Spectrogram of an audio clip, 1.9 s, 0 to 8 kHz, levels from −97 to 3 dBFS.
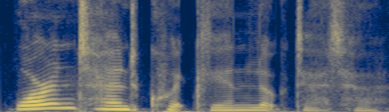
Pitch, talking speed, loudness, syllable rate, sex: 205 Hz, 215 wpm, -17 LUFS, 5.8 syllables/s, female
